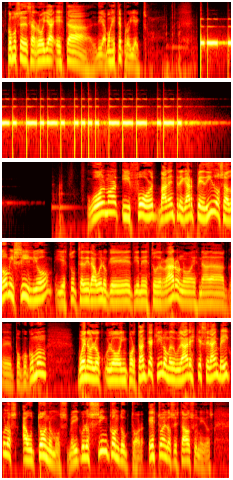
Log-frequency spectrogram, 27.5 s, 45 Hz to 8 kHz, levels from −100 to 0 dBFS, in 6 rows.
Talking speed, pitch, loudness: 115 wpm, 205 Hz, -15 LUFS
